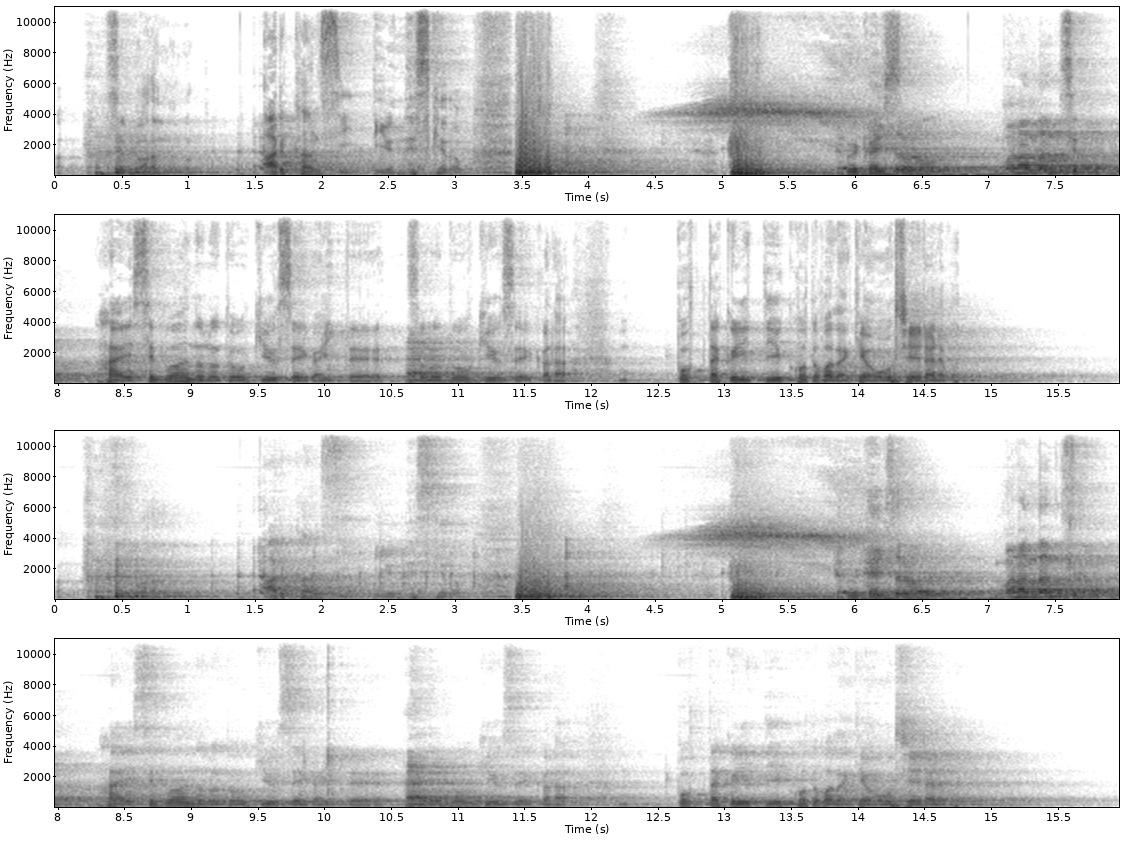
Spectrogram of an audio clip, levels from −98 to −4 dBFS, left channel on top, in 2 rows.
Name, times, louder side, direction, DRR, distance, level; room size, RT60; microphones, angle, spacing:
voice 1, 0.2-0.7 1.3-1.6 5.8-6.5 7.0-7.8 10.6-10.9, right 1 dB, 30° right, 1 dB, 1.6 m, -33 dB
voice 2, 1.6-3.8 4.1-4.2 4.8-5.3 5.6-6.7 7.8-7.9 8.3-10.4 10.7-12.2 12.7-14.8, left 4 dB, 55° left, 10 dB, 0.5 m, -33 dB
sound 1, 4.5-7.3, left 1 dB, 20° left, 3.1 m, -42 dB
18.0 x 13.5 x 4.6 m, 2.4 s
head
